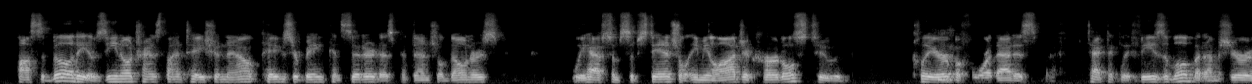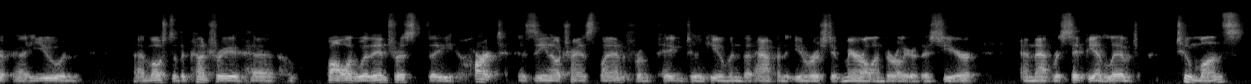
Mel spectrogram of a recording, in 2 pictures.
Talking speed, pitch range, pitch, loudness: 145 wpm, 90-120 Hz, 105 Hz, -23 LUFS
